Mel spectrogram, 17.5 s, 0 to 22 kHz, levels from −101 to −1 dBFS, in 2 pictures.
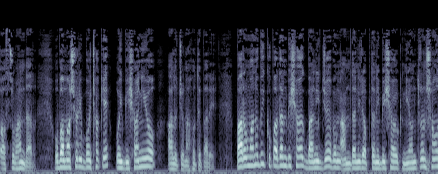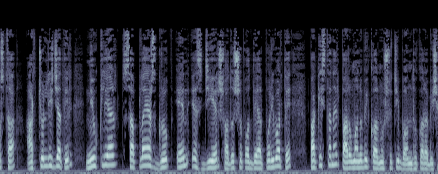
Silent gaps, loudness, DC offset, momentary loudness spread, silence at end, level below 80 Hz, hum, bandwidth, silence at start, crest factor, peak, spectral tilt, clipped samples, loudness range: none; -25 LUFS; under 0.1%; 8 LU; 0 s; -54 dBFS; none; 11.5 kHz; 0 s; 20 dB; -4 dBFS; -5.5 dB/octave; under 0.1%; 3 LU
